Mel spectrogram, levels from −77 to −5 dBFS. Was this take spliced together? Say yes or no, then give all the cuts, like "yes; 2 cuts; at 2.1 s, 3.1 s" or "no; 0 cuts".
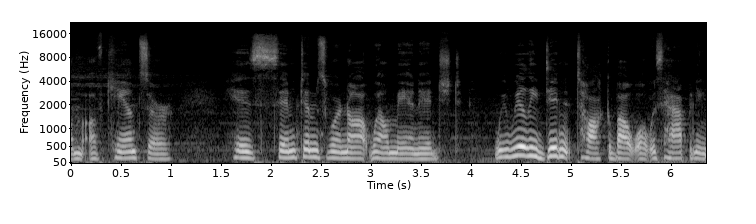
no; 0 cuts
